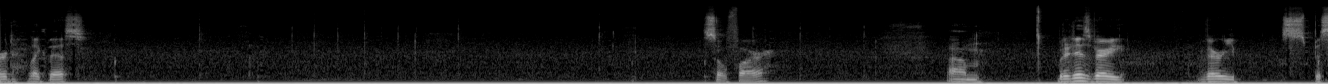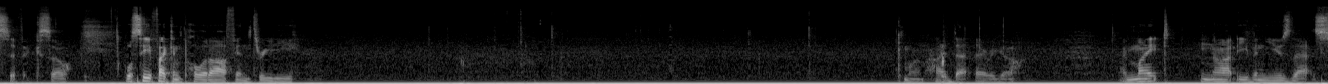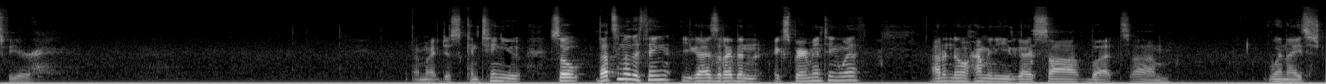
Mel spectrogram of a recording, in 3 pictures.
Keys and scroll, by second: 26.9 s.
